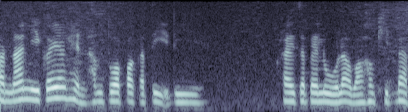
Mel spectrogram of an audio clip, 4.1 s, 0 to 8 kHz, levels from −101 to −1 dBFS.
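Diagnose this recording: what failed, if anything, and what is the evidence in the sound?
The failure sits in the call processing stage, where the noise suppressor leaves audible noise suppressor artifacts across the whole clip. The room noise, which lies about 20 dB below the speech, is pulled down by about 18 dB in the gaps and swells back under each phrase. A codec at low bitrate smears the speech itself rather than pumping the background, and that sets this apart. The band stops at 8 kHz, as expected from call microphone processing.

The same suppressor also produces speech cut by the noise suppressor at 0.85 to 1.1 s, 1.26 to 1.76 s and 1.97 to 2.07 s. In each span parts of the speech, about 150, 200 and 100 ms, drop by about 17, 17 and 19 dB, so soft sounds come out swallowed. The gain rule took low-level speech for noise. Packet loss would instead leave hard gaps, clicks or repeated fragments. 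Here the timing stays intact and only the level sinks.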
